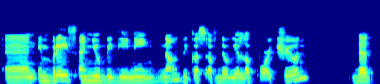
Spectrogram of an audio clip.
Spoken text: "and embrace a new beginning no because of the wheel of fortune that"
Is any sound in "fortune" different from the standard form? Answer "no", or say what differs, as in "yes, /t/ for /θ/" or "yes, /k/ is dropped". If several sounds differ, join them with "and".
yes, /p/ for /f/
